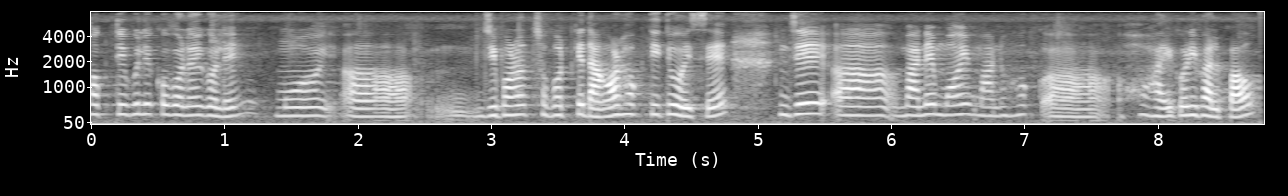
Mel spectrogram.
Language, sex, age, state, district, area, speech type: Assamese, female, 18-30, Assam, Nalbari, rural, spontaneous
